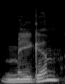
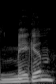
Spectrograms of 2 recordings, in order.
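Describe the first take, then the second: First: The name is said in a New Zealand accent. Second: The name is said without a New Zealand accent.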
